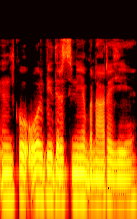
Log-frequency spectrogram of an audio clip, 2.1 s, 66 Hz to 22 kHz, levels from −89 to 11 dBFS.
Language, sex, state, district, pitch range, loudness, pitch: Hindi, male, Jharkhand, Jamtara, 100-115 Hz, -16 LUFS, 110 Hz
